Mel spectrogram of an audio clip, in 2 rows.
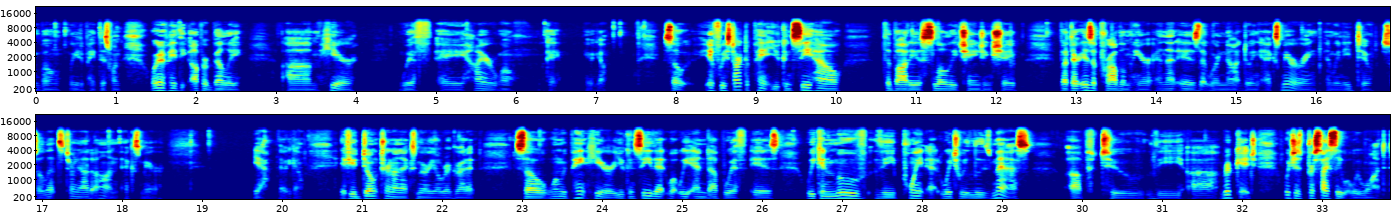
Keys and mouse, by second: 2.0-5.6 middle drag, 5.6-11.4 drag, 13.0 ctrl+z, 13.3 ctrl+z, 16.3 ctrl+z, 20.2 ctrl+z, 32.5 ctrl+z.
